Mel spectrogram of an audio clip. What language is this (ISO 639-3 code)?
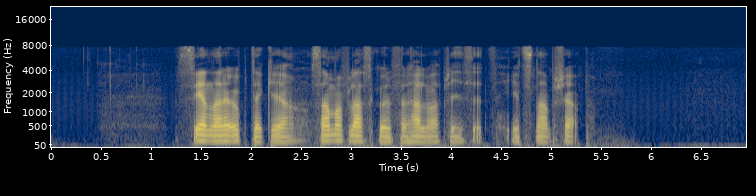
swe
